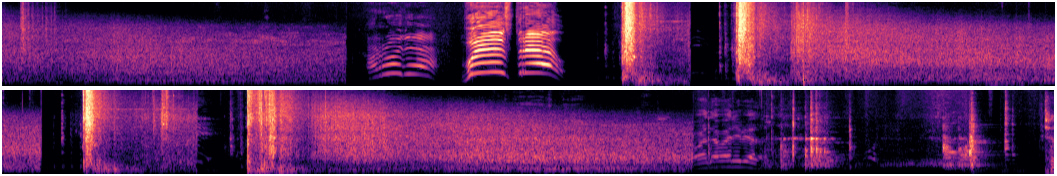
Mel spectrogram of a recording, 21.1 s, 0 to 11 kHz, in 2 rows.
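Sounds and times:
long rolling echo: 0.0s - 3.4s, 13.6s - 17.4s
artillery guns firing: 6.2s - 9.7s, 11.3s - 15.7s.

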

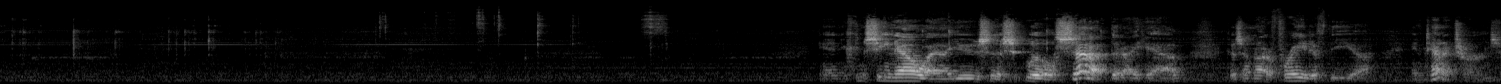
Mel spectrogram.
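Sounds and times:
metallic clinks and scrapes: 0.0s - 6.8s.

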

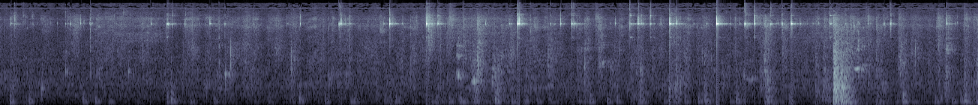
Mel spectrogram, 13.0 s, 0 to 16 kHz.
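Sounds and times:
dog scuffing and thumping on floor: 2.2s - 13.0s
dog collar tags jingling: 4.5s - 12.8s.

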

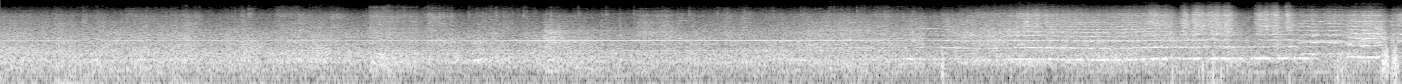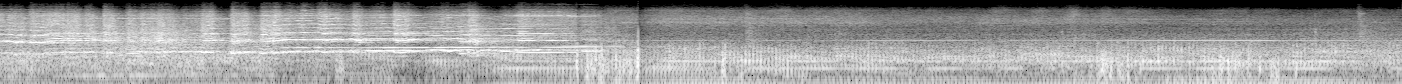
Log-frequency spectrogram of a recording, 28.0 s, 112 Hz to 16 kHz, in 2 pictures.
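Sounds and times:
train wheels rumbling on rail: 0.0s - 28.0s
sustained wavering tone: 4.7s - 10.0s, 18.8s - 28.0s.

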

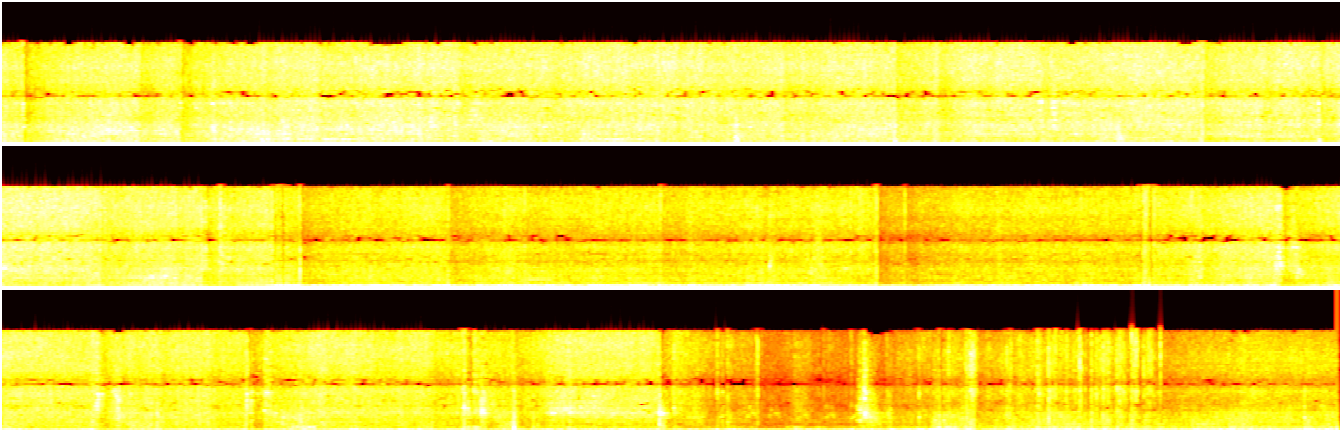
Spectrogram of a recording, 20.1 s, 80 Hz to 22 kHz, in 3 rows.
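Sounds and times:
metal spatula scraping a pan: 0.0s - 8.1s, 12.5s - 18.0s
frogs sizzling in a wok: 0.0s - 20.0s
low rumble: 0.0s - 20.0s.

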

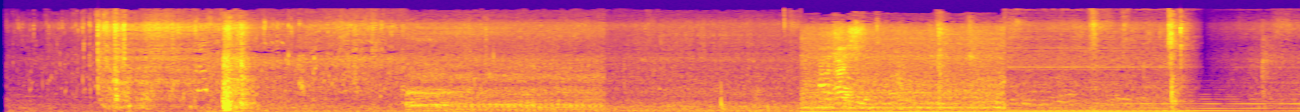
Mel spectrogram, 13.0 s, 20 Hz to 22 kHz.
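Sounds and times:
person diving into water splash: 0.8s - 4.0s
boat motor running: 4.0s - 10.7s.

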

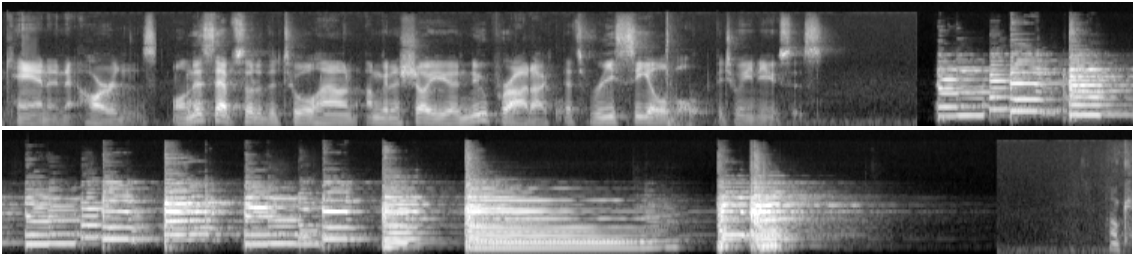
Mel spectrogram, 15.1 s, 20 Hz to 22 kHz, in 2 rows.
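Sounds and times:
plucked guitar music: 6.2s - 13.4s.

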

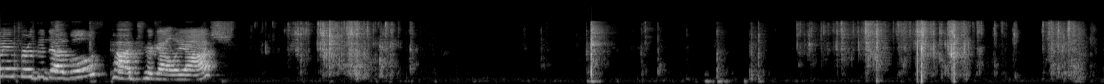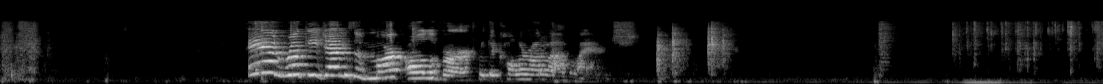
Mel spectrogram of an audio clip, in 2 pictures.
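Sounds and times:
foil wrappers tearing and crinkling: 2.4s - 4.4s, 7.5s - 11.5s, 20.6s - 22.0s.

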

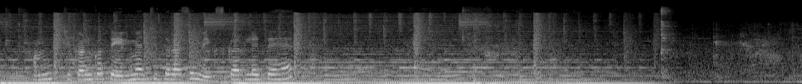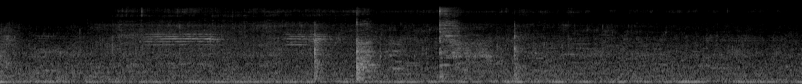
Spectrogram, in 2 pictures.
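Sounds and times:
chicken sizzling in a pan: 7.9s - 16.0s
spatula scraping and tapping pan: 11.0s - 13.4s.

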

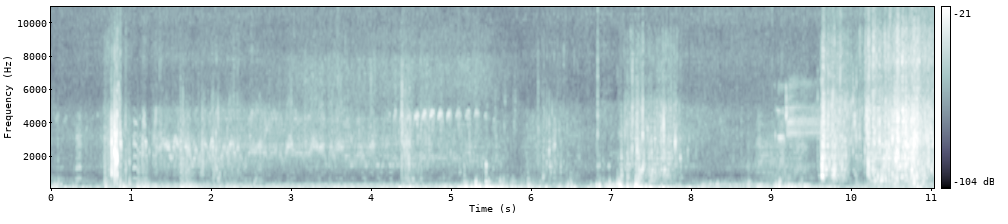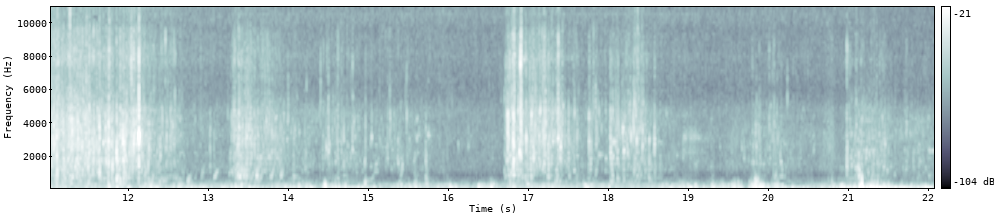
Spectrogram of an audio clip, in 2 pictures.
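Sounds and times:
low steady rumble: 0.0s - 22.0s
fish splashing at water surface: 9.6s - 12.4s.

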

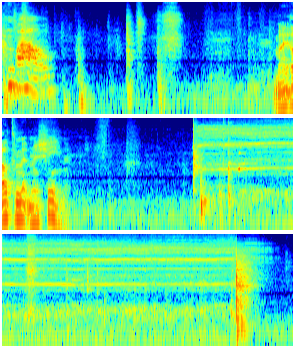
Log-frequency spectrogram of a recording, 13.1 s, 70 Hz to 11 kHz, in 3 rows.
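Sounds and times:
small electric motor whirring: 7.2s - 12.9s.

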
